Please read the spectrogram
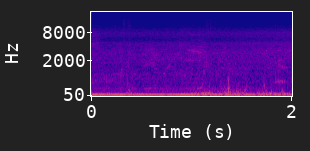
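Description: Steady low drone of a car's engine and road noise heard from inside the cabin while driving, with wind buffeting the microphone.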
